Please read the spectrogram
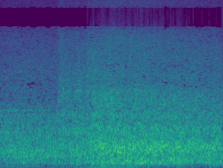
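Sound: ocean waves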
